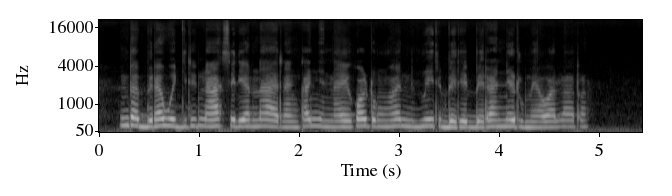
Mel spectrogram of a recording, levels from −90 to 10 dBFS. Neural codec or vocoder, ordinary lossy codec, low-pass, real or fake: codec, 44.1 kHz, 7.8 kbps, DAC; none; none; fake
